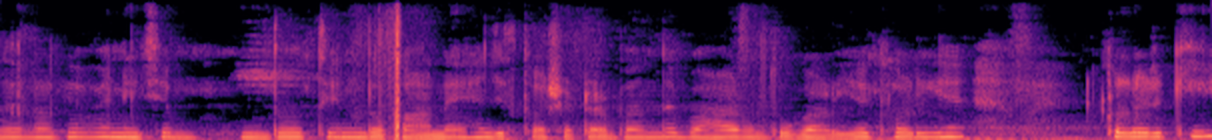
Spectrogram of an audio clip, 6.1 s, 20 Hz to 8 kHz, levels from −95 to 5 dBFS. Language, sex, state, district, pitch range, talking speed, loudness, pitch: Hindi, female, Odisha, Sambalpur, 220-235 Hz, 160 wpm, -26 LUFS, 225 Hz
